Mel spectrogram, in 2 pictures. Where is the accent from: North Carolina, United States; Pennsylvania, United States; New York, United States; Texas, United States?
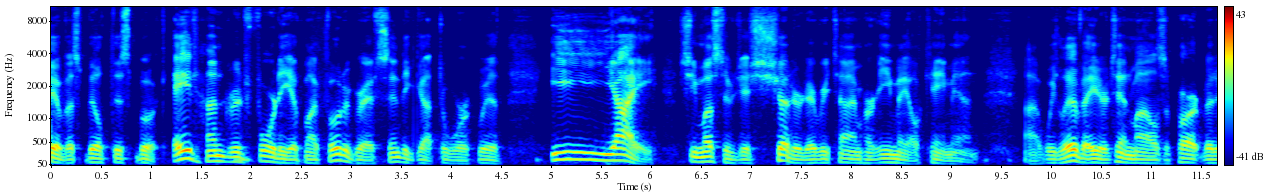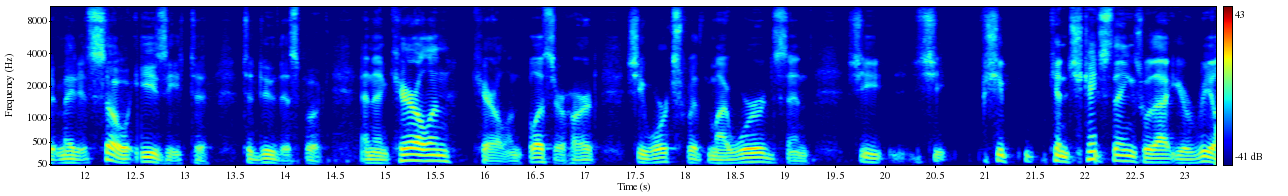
Texas, United States; College Station; now in McKinney, United States; College Station Bryan, that's my hometown where I grew up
